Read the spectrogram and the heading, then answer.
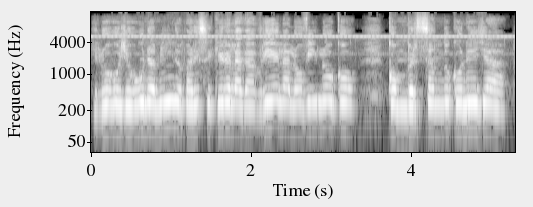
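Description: A woman's voice: sits high, level tone, moderate pace, mellow, a little hiss or hum, close to an everyday voice. A woman with a Chilean accent acting an urgent, pleading, frightened young friend in a radio drama. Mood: urgent, scared. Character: frightened young friend who saw the devil.

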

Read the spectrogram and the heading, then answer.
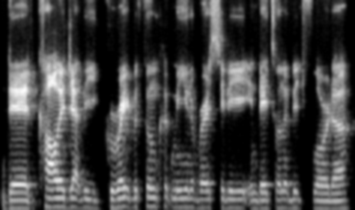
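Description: A man in his thirties from Jamaica, a dentist answering interview questions in a measured, explanatory, conversational way. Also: medium pitch, level tone. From Jamaica, moved to the US as a teenager. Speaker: podcast guest, dentist.

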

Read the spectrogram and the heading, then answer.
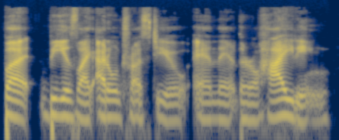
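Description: A woman's voice: low-pitched, steady tone, moderate pace, vocal fry, a bit bright, no room sound, clean studio sound. A woman co-hosting a podcast, casually retelling a film in an informal, conversational way. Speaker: podcast co-host.

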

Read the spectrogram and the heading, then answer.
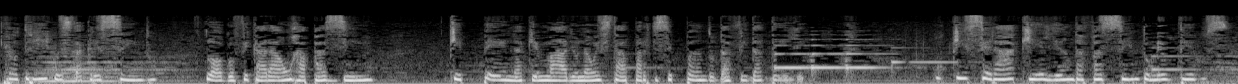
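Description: An actress as an abandoned mother in a radio soap, musing sadly to herself. She is gentle and wistful at a medium pitch, with music clearly playing behind her. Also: fairly even intonation, measured pace, natural voice. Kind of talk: radio drama monologue.

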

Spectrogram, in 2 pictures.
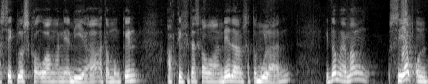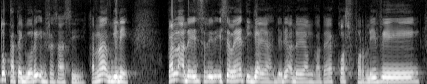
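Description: A man's voice: fairly high pitch, muffled recording. A man, speaking as a guest expert in a casual interview, explaining through rhetorical questions and examples. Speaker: guest expert on stock market investing.

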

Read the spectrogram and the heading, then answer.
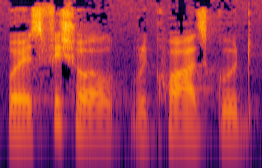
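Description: Middle aged aussie lady, slightly low voice, chatty podcast guest explaining stuff casually. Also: fairly even intonation, measured pace, darkish tone. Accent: Australian. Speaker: podcast guest discussing health and personal tastes. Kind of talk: casual chat.

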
